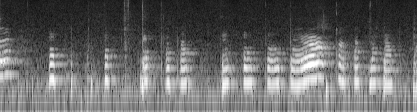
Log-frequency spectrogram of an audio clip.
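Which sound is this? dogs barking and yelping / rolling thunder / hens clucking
hens clucking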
